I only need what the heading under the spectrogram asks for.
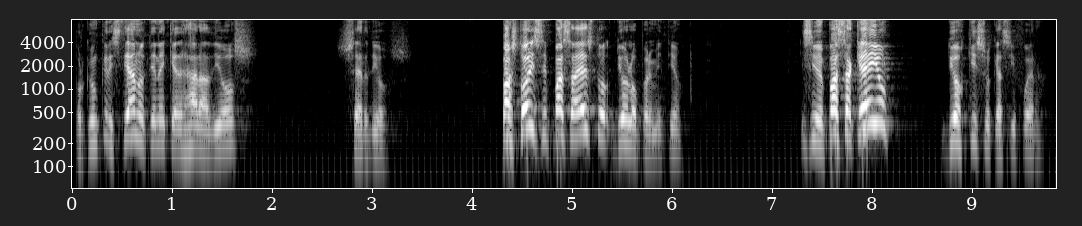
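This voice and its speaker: A man's voice: high voice, big pitch swings, moderate pace, pauses often, sharp tone. A pastor preaching an informal sermon in a church, joking and putting questions to his congregation.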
